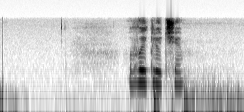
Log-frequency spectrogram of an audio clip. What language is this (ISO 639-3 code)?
rus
